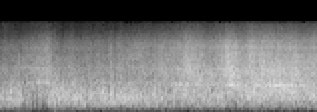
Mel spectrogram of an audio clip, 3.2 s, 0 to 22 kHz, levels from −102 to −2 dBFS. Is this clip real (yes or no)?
yes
